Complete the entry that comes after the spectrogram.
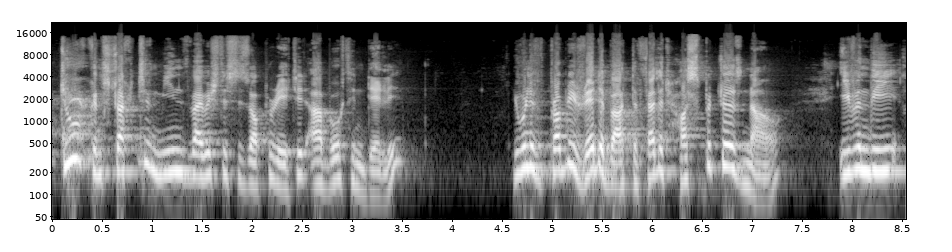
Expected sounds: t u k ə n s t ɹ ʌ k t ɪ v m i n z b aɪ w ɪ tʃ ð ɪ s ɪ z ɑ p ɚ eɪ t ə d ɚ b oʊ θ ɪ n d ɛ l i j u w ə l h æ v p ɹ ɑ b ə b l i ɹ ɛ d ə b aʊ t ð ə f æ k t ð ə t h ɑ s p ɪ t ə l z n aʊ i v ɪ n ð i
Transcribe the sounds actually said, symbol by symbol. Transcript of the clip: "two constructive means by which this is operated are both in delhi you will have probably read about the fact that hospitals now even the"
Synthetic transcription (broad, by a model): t u k ə n s t ɹ ʌ k t ɪ v m i n z b aɪ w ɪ tʃ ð ɪ s ɪ z ɑ p ɚ eɪ t ə d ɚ b oʊ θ ɪ n d ɛ l i j u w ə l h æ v p ɹ ɑ b ə b l i ɹ ɛ d ə b aʊ t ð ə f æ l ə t h ɑ s p ɪ t ə l z n aʊ i v ɪ n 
